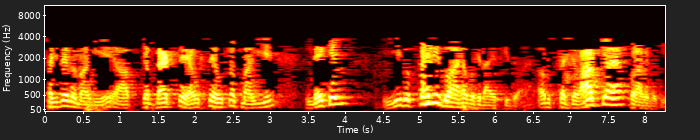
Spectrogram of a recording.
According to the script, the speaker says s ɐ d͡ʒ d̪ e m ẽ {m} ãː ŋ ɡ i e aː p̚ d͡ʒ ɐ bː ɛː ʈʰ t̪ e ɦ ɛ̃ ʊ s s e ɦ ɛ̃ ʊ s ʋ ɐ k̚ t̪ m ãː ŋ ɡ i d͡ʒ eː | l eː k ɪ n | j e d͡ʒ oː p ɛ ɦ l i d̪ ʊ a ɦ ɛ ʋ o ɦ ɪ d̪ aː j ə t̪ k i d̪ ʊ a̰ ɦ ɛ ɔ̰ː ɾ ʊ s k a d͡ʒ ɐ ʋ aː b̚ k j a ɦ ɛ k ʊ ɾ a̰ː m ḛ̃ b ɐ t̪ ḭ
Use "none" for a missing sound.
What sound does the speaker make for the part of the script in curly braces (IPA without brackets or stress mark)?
m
